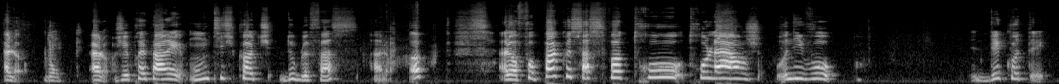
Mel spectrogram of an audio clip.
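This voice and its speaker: A woman's voice: high-pitched, lively intonation, slow pace, a bit bright. A tired woman with a northern French accent, hosting a casual craft tutorial in a chatty, rambling way with many hesitations.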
